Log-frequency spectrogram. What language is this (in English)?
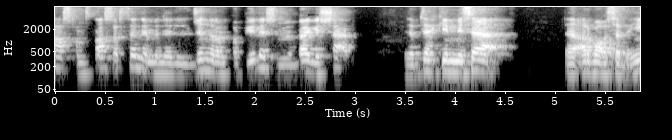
Arabic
